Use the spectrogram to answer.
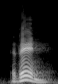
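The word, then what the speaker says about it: reign: आर इ आई जी एन रेन क्योंकि जी silent होने से बचा क्या? एन ही तो बचा लास्ट में। ठीक है? आर इ आई से बना रे और एन लास्ट में था तो बना उच्चारण रेन।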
